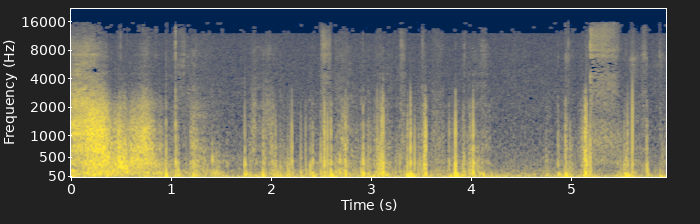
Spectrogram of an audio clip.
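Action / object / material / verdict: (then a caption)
tap / thick paperback book, paper / paper / none. Fingertips and nails scratch and tap the cover of a thick paperback novel, a solid paper block. A soft, rustling scratch opens the clip, followed by quiet, dull taps and light scrapes that are mostly low and muffled, with an occasional brighter scratch near the end.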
